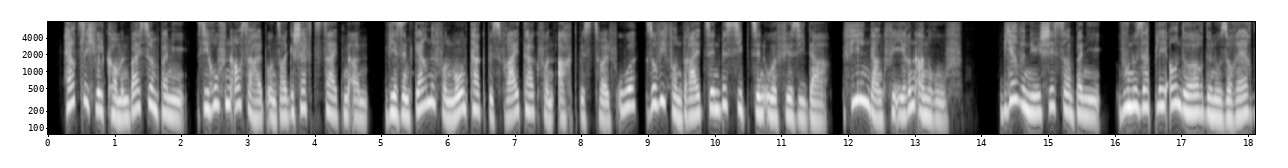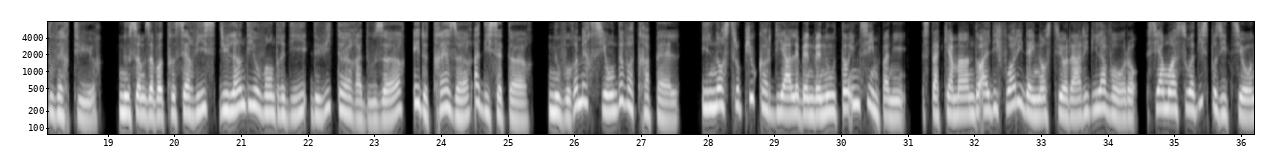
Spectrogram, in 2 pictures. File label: Telephone System DE FR IT EN; Sympany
